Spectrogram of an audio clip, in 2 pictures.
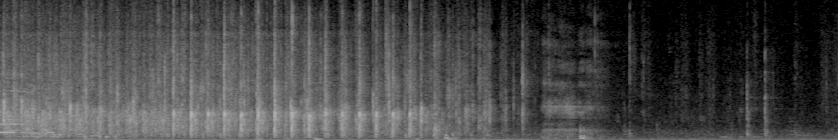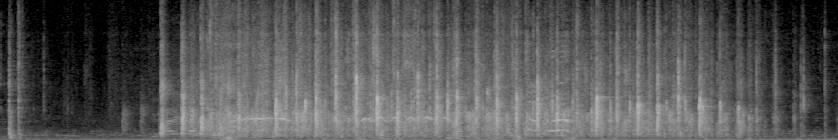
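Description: An audience at an apartment ribbon cutting applauds to welcome a speaker to the stage, with steady clapping that fades into a quieter stretch and then swells back up into a second, fuller round of applause.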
